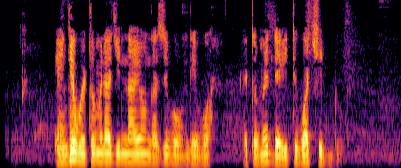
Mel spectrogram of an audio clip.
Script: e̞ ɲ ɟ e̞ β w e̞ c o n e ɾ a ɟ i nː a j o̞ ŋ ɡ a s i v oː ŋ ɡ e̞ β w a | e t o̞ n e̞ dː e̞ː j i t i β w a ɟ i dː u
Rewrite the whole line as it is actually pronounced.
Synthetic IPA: e̞ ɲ ɟ e̞ β w e̞ t o m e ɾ a ɟ i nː a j o̞ ŋ ɡ a z i β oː ŋ ɡ e̞ β w a | e t o̞ m e̞ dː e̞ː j i t i β w a c i dː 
